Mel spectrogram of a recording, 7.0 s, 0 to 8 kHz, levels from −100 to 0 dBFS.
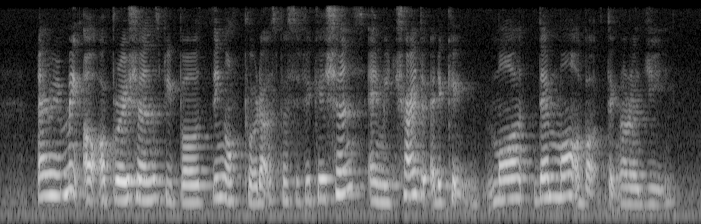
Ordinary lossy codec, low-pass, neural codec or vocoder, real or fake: none; 7.2 kHz; none; real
